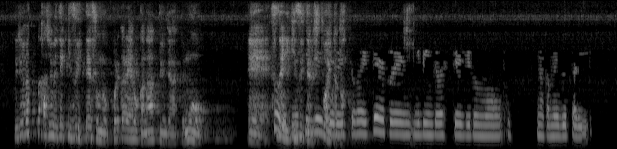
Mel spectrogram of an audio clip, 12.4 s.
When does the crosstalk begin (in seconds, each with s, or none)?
5.5 s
